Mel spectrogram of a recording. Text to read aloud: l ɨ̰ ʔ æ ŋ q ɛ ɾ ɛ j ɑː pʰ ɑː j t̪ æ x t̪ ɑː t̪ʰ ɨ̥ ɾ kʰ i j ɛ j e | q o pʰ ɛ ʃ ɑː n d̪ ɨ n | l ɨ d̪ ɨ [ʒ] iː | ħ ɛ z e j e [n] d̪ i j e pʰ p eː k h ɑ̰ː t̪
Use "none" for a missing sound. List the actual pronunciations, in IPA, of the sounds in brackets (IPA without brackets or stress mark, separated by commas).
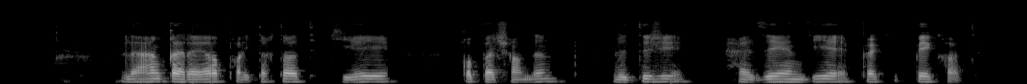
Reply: ʒ, n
